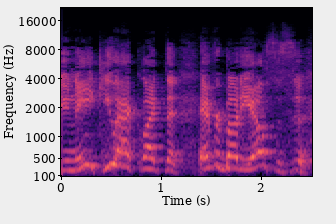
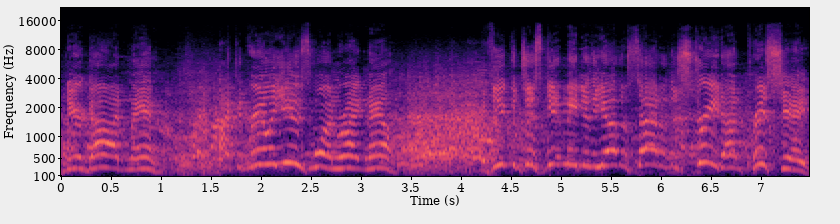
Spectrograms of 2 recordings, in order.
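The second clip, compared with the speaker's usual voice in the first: mock prayer; 6 semitones higher than usual.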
